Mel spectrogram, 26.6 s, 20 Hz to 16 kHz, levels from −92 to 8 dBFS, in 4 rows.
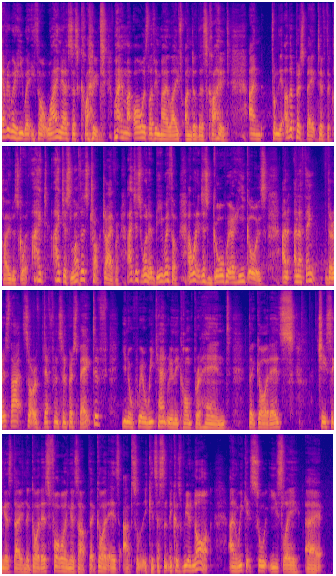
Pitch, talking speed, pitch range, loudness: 120 Hz, 215 wpm, 105-135 Hz, -20 LUFS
